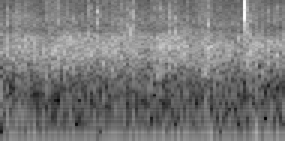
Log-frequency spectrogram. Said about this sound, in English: Let's give her a round of applause again.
